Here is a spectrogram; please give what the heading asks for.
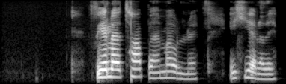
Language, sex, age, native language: Icelandic, female, 10, Icelandic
